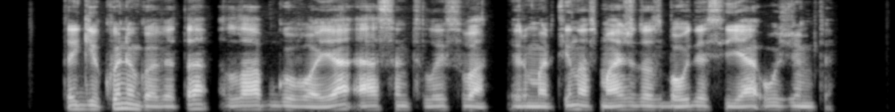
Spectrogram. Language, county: Lithuanian, Kaunas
